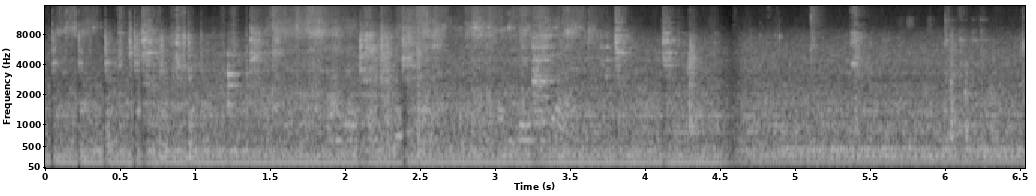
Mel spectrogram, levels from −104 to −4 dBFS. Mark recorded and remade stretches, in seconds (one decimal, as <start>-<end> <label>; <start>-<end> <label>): 0.0-0.8 recorded; 0.8-2.6 remade; 2.6-6.5 recorded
